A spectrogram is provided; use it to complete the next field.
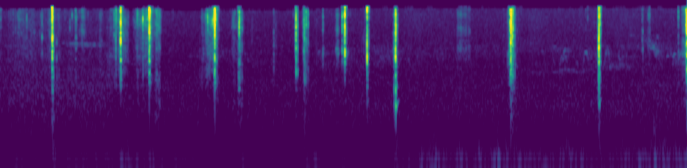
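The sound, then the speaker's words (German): A hand brushes over the black-grey bark of a black pine tree, making a string of sharp, dry crackles and scratchy clicks at an irregular pace over a soft low rumble, with no one talking. “Die Schwarzkiefer hat so schwarz-gräuliche Rinde und wenn ich darüber streife, dann entsteht ein wunderschöner Klang.”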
